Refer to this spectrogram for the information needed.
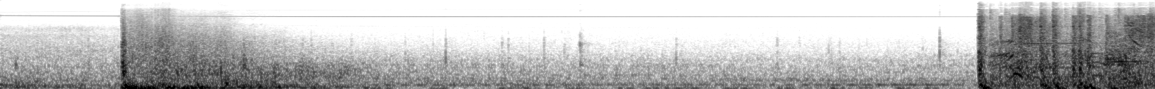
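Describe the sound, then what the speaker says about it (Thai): Two loud grenade blasts in the PUBG video game, each a sudden booming burst with a lingering rumble, roughly four seconds apart against a low background hum, with no talking. "ดึงระเบิดไม่ยั้งระเบิดไง"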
